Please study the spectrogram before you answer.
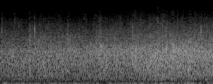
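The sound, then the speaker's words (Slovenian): Joyful applause fills Ljubljana's St. Nicholas Cathedral after the consecration of a new archbishop, a dense, even patter of many hands clapping continuously throughout. “Aplavz veselja se razlega v ljubljanski stolnici svetega Nikolaja.”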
